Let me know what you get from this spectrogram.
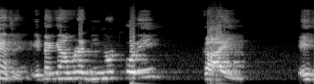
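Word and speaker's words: χ: কাই, ছি নয়, ঠিক আছে, ছি ছি উচ্চারণ করবেন, এটা কাই, ঠিক আছে, গ্রিক ওয়ার্ড কাই। অনেকে আমার স্টুডেন্ট আছে বলে স্যার কি লিখছেন, ছি, ছি নয়, এটা কাই।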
